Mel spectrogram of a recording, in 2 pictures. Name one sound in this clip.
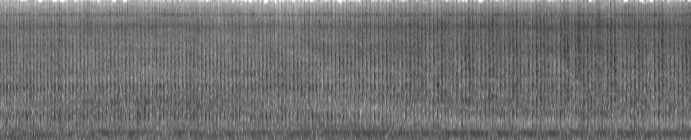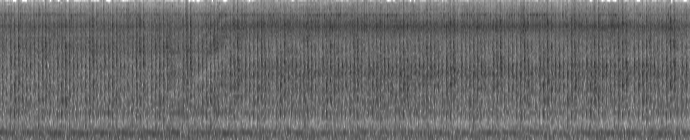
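An engine chugs loudly and steadily close by.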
